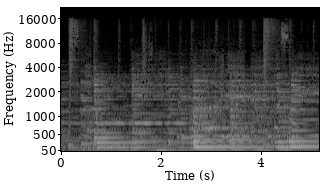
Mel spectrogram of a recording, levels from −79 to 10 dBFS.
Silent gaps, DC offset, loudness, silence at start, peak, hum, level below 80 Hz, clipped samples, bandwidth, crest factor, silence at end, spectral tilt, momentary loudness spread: none; under 0.1%; -29 LUFS; 0 s; -12 dBFS; none; -42 dBFS; under 0.1%; 16.5 kHz; 16 dB; 0 s; -5 dB/octave; 7 LU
